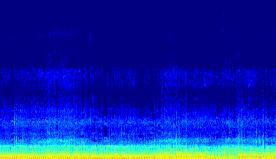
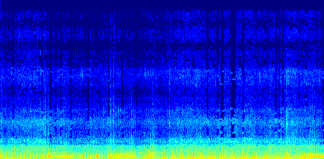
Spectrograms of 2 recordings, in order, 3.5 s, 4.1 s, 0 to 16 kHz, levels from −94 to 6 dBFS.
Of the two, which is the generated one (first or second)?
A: first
